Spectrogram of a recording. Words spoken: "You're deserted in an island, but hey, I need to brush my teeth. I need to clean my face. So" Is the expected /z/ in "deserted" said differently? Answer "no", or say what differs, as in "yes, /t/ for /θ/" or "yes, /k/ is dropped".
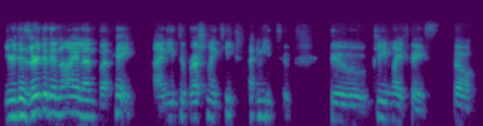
no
